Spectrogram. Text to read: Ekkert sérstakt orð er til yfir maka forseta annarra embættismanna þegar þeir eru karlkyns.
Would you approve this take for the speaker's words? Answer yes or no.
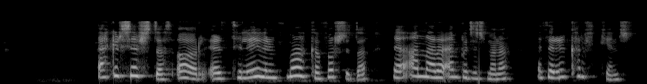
no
